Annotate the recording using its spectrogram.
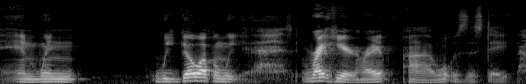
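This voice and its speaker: Big swings in loudness mark this man's delivery at a fairly slow pace. His pitch sits at a medium level with ordinary variation. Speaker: crypto metrics analyst, video creator. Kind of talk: screen-share tutorial. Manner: hesitant, many fillers and repeats. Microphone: new microphone.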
